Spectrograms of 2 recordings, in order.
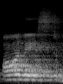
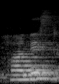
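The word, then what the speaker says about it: honest: ध्यान रखेंगे, ऑनेस्ट बोलेंगे, हानेस्ट नहीं बोलते हैं, यहां एच साइलेंट होता है, तो इसका ध्यान रखेंगे।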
